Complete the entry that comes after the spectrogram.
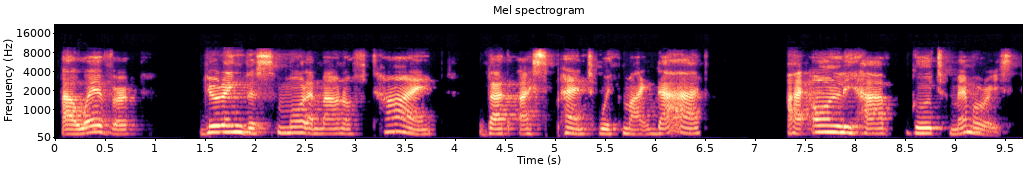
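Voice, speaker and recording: A woman in her fifties from Cameroon, telling her life story as an interview guest in an earnest, halting way with many pauses. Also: fairly low pitch, dull audio. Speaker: guest, inventor and company founder.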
